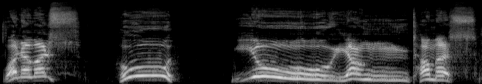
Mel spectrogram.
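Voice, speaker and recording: An actor playing a wild, accusing young boy in an audio drama, shrill and screaming. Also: sing-song, drawn-out words, vocal fry, full character voice.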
